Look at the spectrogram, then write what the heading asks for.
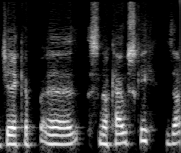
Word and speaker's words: Snochowski: Jacob Snochowski, is that right? Almost. C is silent, so it's Snochowski. But yeah, you've been very close. So Jacob Snochowski.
